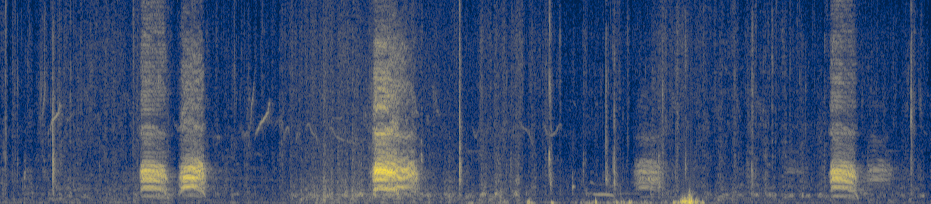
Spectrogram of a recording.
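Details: Morning crow calling for food. A close pair of rough, raspy caws is followed by a single loud caw, then two more spaced caws. A brief low thud is heard between them.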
